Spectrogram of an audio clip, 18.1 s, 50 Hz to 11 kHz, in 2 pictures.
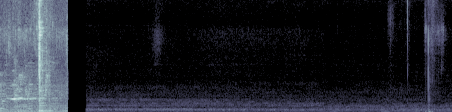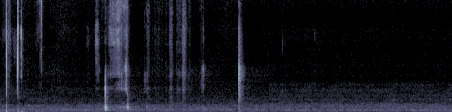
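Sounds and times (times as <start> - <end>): paper cup taps and scrapes: 10.9 - 13.2.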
